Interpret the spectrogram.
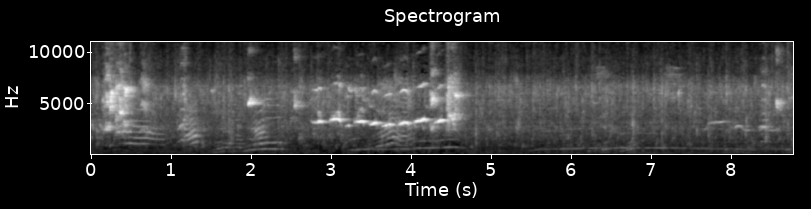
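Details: Blue-and-white flycatcher, known locally as sikatan biru muda or sikatan ninon, singing actively: a run of bright high chirps and trills, then slow whistled notes rising and falling, with a watery background.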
